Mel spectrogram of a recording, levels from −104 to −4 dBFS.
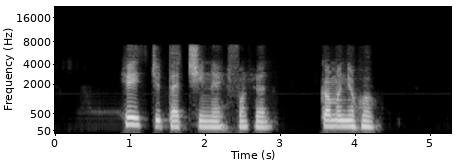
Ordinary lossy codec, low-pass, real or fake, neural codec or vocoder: MP3, 64 kbps; 7.2 kHz; fake; codec, 16 kHz, 0.5 kbps, X-Codec, HuBERT features, trained on LibriSpeech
